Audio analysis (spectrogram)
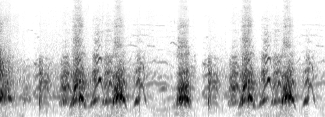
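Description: A chorus of about forty dogs barking and yipping at once, dense overlapping high-pitched yelps and barks in repeated loud bursts, with no voices.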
